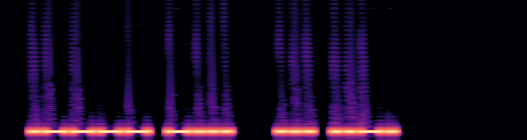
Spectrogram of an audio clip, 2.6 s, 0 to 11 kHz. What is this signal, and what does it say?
Morse code, heard as a keyed tone, about 36 wpm, 700 Hz. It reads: 1B SF
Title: Field Day Exchanges Encore - 35wpm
